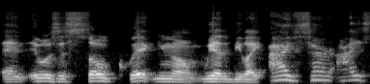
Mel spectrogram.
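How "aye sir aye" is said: put-on high, full-throated shouted yell. Retelling how recruits answered an instructor: imitating yelling at the top of lungs. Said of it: "yelling to the top of our lungs".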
